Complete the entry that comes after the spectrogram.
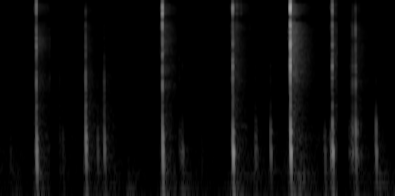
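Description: A plastic drill pen with a metal tip taps small, solid, round resin diamond painting drills down onto a flat adhesive canvas. The result is a series of quick, dry, irregular clicks that are crisp and bright at the edge, with a low-mid body and no ring between taps.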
